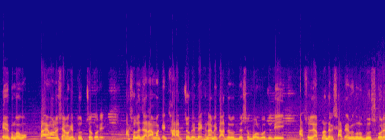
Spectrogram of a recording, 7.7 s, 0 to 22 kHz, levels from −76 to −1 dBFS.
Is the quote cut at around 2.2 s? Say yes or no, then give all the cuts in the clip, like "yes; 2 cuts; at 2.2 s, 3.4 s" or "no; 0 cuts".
no; 0 cuts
